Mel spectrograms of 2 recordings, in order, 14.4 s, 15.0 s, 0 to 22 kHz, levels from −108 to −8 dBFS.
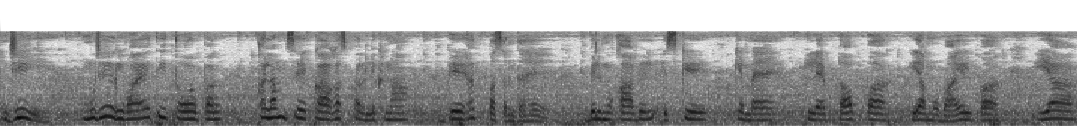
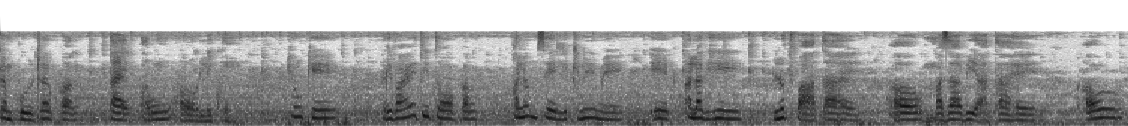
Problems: none marked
